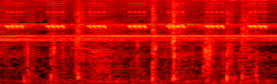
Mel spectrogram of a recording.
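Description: Crickets chirping faintly: a steady high trill with short chirps repeating about three times a second.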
